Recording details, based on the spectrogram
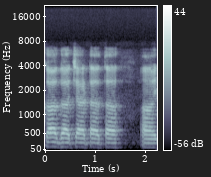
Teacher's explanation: ಅಲ್ಪ ಅಂದ್ರೆ ಕಡಿಮೆ ಪ್ರಾಣ ಅಂದ್ರೆ ಉಸಿರು ಕಡಿಮೆ ಉಸಿರಿನ ಸಹಾಯದಿಂದ ಹುಟ್ಟುವಂತಹ ಅಕ್ಷರಗಳು ಅಥವಾ ಉಚ್ಚಾರಣೆ ಮಾಡುವಂತಹ ಅಕ್ಷರಗಳ ಅದನ್ನ ನಾವು ಅಲ್ಪಪ್ರಾಣಾಕ್ಷರಗಳು ಅಂತ ಕರೀತೀವಿ ಅವು 10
